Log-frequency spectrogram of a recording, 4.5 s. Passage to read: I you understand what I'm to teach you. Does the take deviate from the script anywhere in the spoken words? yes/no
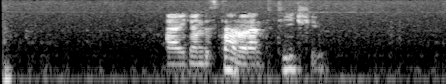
no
